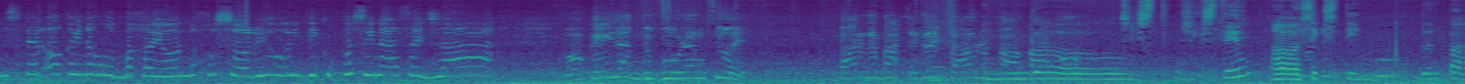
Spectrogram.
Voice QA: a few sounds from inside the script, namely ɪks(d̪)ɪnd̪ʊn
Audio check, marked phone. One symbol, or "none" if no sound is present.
t̪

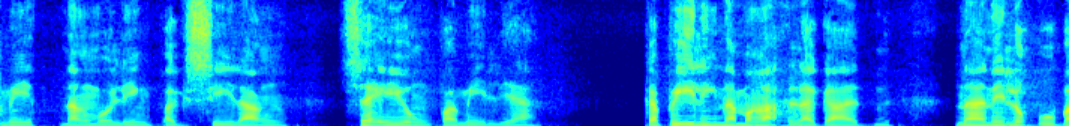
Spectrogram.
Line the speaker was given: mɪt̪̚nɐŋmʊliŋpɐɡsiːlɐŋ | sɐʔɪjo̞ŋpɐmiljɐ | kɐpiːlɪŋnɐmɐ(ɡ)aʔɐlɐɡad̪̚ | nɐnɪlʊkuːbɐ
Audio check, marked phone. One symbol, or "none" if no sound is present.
ŋ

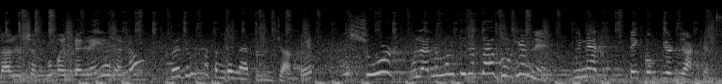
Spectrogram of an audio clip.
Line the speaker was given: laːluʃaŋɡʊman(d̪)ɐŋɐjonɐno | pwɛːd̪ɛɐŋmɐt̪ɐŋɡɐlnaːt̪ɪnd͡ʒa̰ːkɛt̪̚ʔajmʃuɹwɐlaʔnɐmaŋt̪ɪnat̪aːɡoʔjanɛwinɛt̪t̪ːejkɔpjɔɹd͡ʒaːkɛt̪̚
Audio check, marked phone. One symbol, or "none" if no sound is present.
d̪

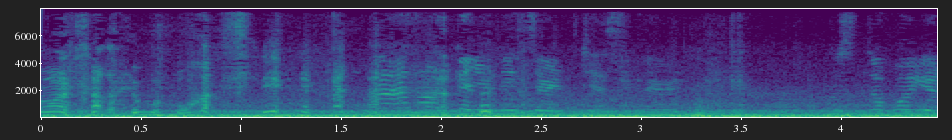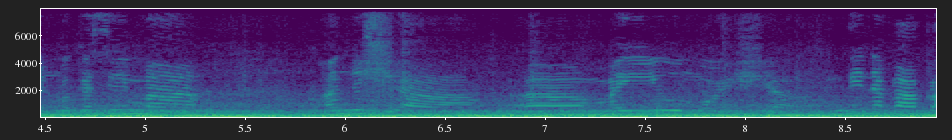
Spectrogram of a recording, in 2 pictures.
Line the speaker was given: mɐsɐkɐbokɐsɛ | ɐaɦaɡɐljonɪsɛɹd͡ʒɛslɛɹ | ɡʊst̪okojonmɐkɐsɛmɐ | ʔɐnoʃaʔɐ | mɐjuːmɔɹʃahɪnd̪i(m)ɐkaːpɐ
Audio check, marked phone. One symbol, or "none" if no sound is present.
n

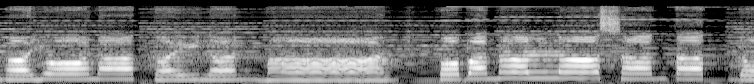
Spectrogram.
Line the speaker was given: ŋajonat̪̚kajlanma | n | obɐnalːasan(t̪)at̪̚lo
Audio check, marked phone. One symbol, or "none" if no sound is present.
t̪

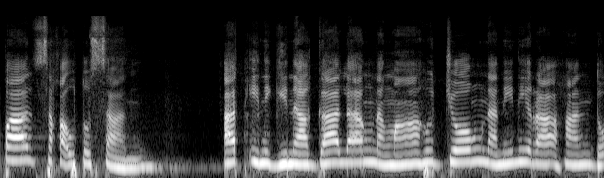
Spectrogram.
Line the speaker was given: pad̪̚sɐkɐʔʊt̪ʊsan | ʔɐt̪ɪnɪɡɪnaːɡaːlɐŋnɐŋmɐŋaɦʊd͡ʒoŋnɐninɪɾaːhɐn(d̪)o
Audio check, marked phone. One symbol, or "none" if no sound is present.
d̪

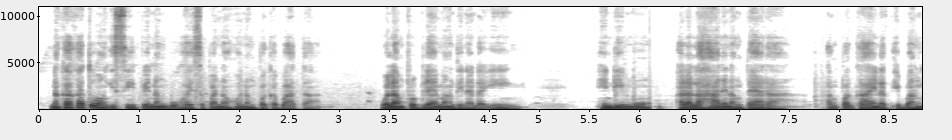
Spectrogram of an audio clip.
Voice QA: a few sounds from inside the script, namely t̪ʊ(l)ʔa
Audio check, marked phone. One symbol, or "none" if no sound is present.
none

